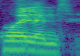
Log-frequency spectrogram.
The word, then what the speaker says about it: Højlund: Hajlund, how do you say his last name? Rasmus Højlund.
